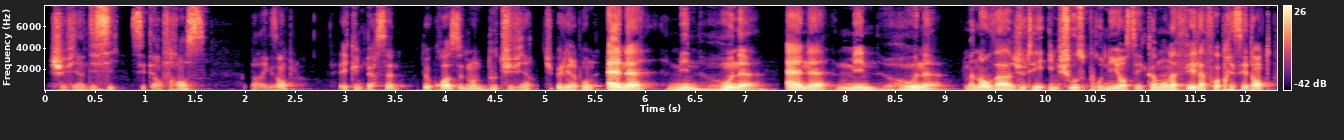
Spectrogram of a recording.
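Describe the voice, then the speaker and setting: A man teaching a beginners' Arabic lesson, speaking slowly and patiently, repeating each word for listeners to say after him. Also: mid-range voice, a little mellow. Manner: slow, patient repetition of words, asking listeners to repeat.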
